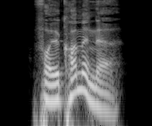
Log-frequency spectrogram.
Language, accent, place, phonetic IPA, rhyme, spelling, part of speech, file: German, Germany, Berlin, [ˈfɔlkɔmənə], -ɔmənə, vollkommene, adjective, De-vollkommene.ogg
- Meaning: inflection of vollkommen: 1. strong/mixed nominative/accusative feminine singular 2. strong nominative/accusative plural 3. weak nominative all-gender singular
